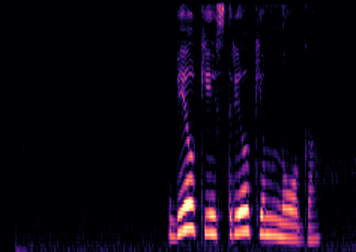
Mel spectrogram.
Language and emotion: Russian, neutral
